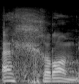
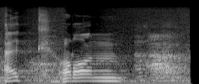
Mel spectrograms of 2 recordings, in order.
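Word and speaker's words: أكرم: Jangan langsung ke hamzahnya, udaranya, tapi apa, tahan dulu suaranya agar tidak terucap seperti kha, enggak, itu seperti kha, ya, akhram, itu tidak, ya, ya, perhatikan, ram, ya, akram, rabbukal akram, nah, wa rabbukal akram, nah, alladzi 'allama bil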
